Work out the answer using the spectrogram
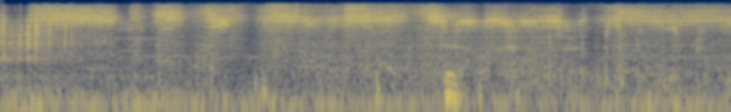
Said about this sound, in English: Listen to those pine nuts sizzle, guys.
